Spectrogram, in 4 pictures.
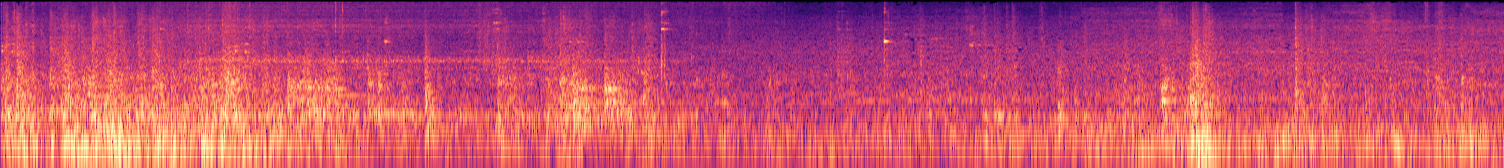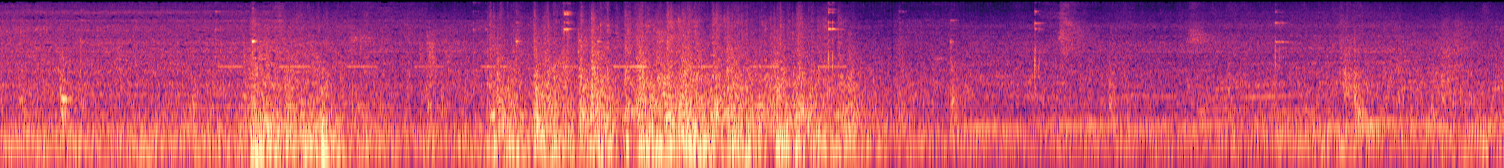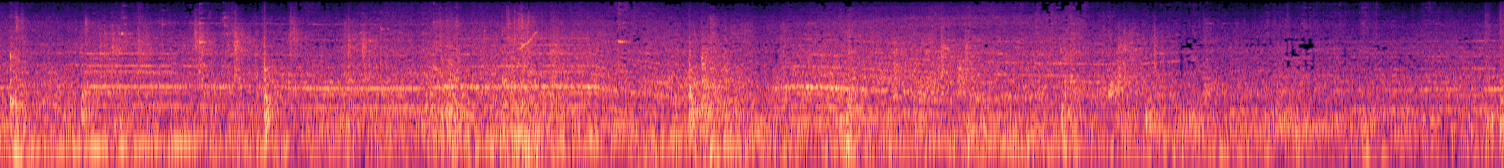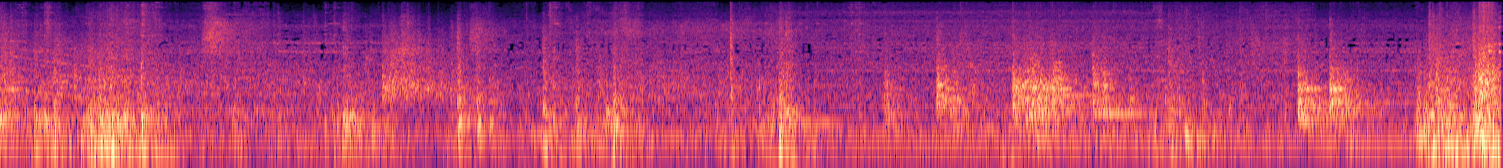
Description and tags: the sound of garbage trucks and containers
